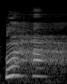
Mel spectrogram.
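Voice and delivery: a quick high mock scream; childhood scream. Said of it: "just be like".

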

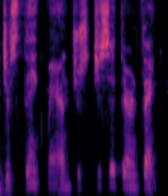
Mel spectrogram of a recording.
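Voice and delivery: quietly coaching a friend to just sit and think; calm sponsor. Retold or imitated. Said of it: "'cause he told me".

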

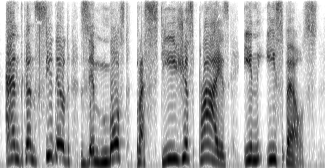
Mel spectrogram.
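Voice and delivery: put-on hammy French accent that keeps turning Russian; overplayed mock French accent, laughing through; bad French accent. Bad French accent, reading the trophy case announcement. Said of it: "don't know what accent that is".

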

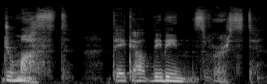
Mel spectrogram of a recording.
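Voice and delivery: put-on slow, hushed, accented order; imitation of a stern mother; strict mum. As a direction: lay down the law slowly, almost whispered. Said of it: "And she's like".

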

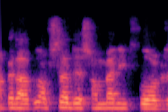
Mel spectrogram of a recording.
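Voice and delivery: ordinary talk, nothing marked

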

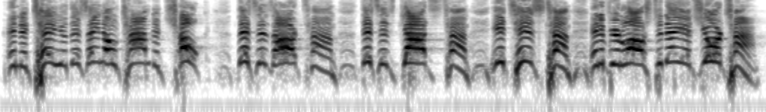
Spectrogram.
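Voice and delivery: loud, high shouted preaching, slowing at the end; fiery sermon climax. Real, not acted. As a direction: shout it to stir them up.

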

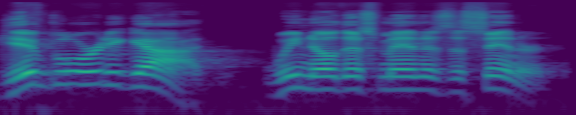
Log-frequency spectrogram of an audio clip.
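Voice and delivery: loud, high commanding rulers; stern demand. Acted. Rulers pressing the healed man, loud demand. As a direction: bark it like an interrogator. Rulers voiced again, louder.

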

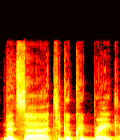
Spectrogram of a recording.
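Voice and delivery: usual speaking voice

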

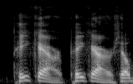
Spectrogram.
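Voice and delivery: ordinary talk

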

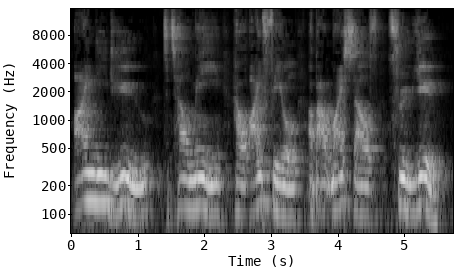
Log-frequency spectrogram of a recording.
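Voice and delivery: slow voiced inner plea; slow mock plea. Girl needing a mirror for her feelings, slow mock plea. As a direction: draw it out as the needy girl. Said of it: "distinction is subtle".

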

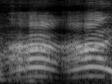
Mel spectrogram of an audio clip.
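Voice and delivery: two sharp, high, loud yelps of panic; panicked screams. Retold or imitated. Retelling the beach scare, he screams loud and high. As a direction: scream like a kid fleeing something in the water. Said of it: "Y fue como".

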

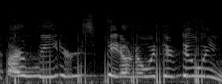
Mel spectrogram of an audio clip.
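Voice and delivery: high, mocking whine about the leaders; grumbling complaint. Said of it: "They complained".

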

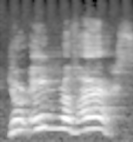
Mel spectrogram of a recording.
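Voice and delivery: high, drawn-out shout of a boat rental worker; megaphone yell. Retold or imitated. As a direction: bellow it slowly, as if through a megaphone. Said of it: "a megaphone, and they're like".

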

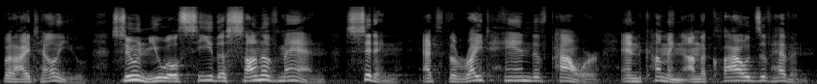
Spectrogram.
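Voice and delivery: high, loud proclamation; a prophet facing his judges; bold declaration. Acted. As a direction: proclaim it with rising force. Jesus declares before council.

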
